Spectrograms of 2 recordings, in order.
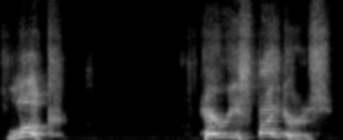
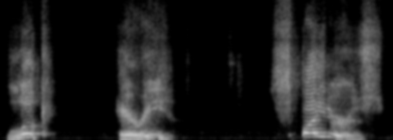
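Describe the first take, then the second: First: Hairy and spiders run together without pause. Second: A pause separates the name from spiders. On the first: The spiders being pointed out are hairy. "We're talking about spiders that are very hairy" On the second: Someone named Harry is told to look at spiders. "We're looking at spiders"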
